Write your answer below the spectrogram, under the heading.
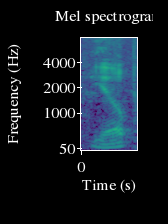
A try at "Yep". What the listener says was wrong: No, you got to drag it longer. Yep.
